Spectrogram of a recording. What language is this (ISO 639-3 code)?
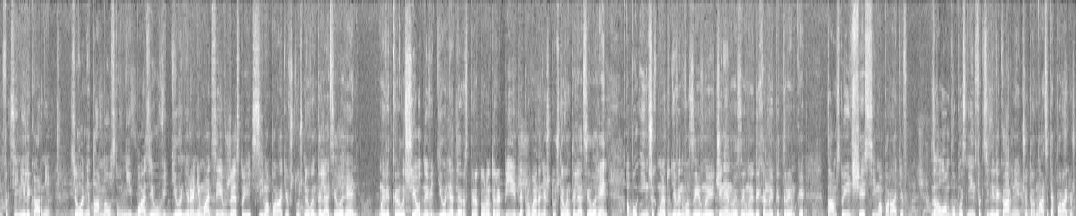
rus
